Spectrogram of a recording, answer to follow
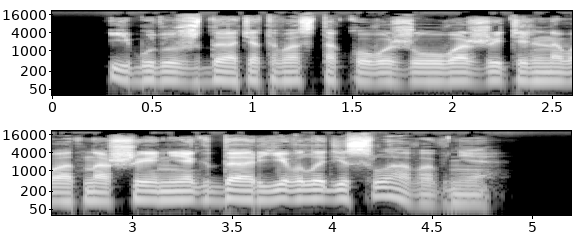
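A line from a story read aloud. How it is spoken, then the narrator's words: Calm. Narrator (Russian): спокойно проговорил я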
